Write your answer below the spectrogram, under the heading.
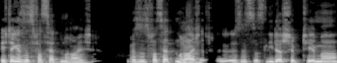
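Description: A man's voice has a dark, mellow tone, medium pitch and fairly even intonation. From Rhineland, Germany. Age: 30s. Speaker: innovation consultant and entrepreneur. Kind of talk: interview. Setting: remote recording. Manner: halting, many fillers.

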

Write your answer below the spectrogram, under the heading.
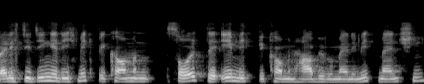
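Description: A man with an ordinary speaking voice sounds fairly high in pitch, his intonation fairly even. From Austria, Vorarlberg. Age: 20s. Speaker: doctor. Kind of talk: interview.

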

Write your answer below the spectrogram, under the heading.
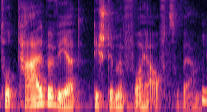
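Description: A man speaks at a very slow pace with vocal fry and very wide pitch swings. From Westerwald, Germany. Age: 40s. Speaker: voice coach and former opera singer. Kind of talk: interview. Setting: office.

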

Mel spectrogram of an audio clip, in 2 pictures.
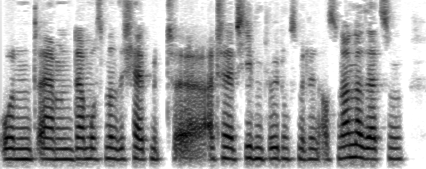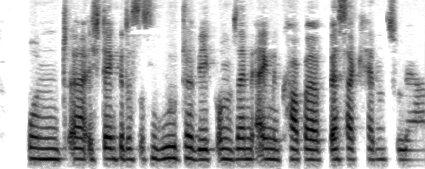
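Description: Delivered fairly quickly, the speech stays monotone and flat in its intonation. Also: woman, medium pitch for a woman. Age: 30s. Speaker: nutrition and hormone coach, recovered anorexia patient. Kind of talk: casual interview.

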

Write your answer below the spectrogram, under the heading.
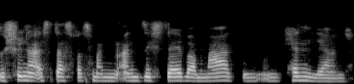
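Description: Dry and close with no echo, a woman talks at a fairly slow pace with a fairly low pitch. Her intonation is monotone and flat. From northern Germany, Wilhelmshaven. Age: 30s. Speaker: coach. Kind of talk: interview.

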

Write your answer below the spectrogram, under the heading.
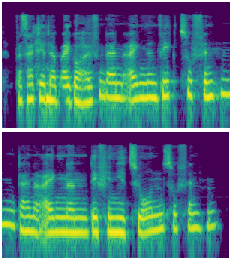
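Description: A woman's somewhat breathy voice, dark and mellow in tone, fairly high in pitch, with fairly even intonation, moderate pace and hardly any pauses, over a quiet background. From Bielefeld, Germany. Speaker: podcast host, radio worker. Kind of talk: casual interview.

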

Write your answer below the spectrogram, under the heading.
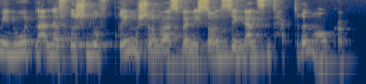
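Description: A man speaks with very wide pitch swings. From Hesse, Germany (Bad Homburg, Frankfurt area). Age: 40s. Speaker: career and sales coach. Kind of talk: podcast interview.

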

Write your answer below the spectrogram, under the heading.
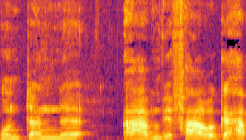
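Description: The man's voice sits fairly low. His intonation is monotone and flat. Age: 50s. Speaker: trucking company owner, former truck driver. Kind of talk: casual interview. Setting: his office. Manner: halting.

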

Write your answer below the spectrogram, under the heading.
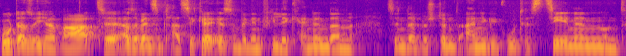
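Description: At a moderate pace, a man speaks in a plain, everyday voice with a medium pitch and ordinary pitch variation. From Germany. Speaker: podcast co-host. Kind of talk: casual chat.

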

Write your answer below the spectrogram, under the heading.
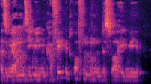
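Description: Audible room echo carries the voice of a man speaking with ordinary pitch variation. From Palatinate, Germany. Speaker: photographer. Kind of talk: casual interview. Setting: studio, in person.

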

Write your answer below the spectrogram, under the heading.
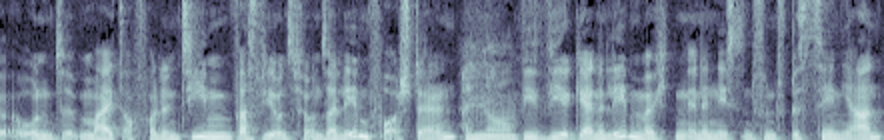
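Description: A woman with an ordinary speaking voice at a fairly quick pace, with ordinary pitch variation and hardly any pauses. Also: fairly low pitch for a woman. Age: 20s. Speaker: podcast co-host. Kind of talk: casual chat.

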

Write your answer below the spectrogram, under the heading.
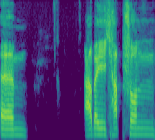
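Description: A man's voice sits at a medium pitch. There is no echo, and the sound is dry and close. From rural Germany, village farming milieu. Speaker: novelist and translator. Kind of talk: interview conversation. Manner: hesitant, many fillers.

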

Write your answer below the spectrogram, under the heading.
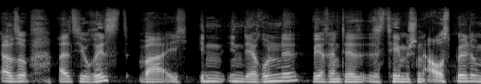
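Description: A man speaks in a normal speaking voice. His intonation stays fairly even. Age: 30s. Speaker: managing director, lawyer by training. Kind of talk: interview conversation. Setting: on location at company.

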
